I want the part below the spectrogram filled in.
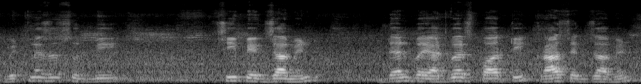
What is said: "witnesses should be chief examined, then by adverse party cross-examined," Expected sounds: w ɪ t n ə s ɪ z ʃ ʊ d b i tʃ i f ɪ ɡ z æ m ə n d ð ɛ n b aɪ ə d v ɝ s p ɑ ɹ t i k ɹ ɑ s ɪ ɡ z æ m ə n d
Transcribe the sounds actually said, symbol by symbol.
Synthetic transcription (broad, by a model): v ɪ t n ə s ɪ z ʃ ʊ d b i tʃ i p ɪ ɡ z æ m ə n d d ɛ n b aɪ ə d v ɝ s p ɑ ɹ t i k ɹ ɑ s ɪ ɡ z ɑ m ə n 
